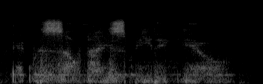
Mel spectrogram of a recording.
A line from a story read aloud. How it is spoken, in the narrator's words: whisper in the ear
